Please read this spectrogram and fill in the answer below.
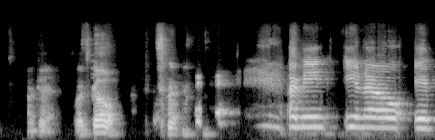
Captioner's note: laughter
